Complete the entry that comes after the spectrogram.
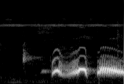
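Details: Spotted dove call with a tiny soft note before it, then a two-part coo: a swelling, wavering first note and a longer falling second note, ending abruptly; faint steady whine throughout.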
